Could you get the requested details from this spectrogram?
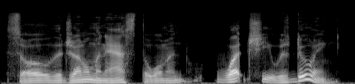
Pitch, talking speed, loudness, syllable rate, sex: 105 Hz, 170 wpm, -18 LUFS, 4.4 syllables/s, male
